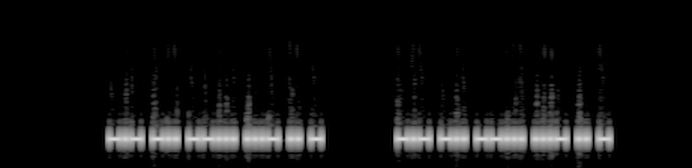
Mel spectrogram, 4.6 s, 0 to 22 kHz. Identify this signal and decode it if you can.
Morse code, heard as a keyed tone, about 52 wpm, 700 Hz. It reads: KD7VIT KD7VIT
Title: USA Call Signs - 6 Characters - Repeated 2x - 50wpm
